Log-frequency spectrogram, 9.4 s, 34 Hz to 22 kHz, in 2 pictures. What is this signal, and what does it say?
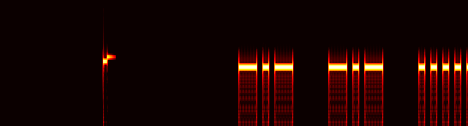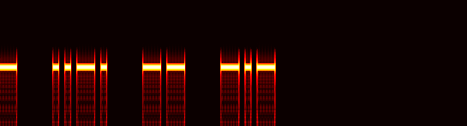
Morse code, heard as a keyed tone, about 20 wpm, spaced as for 15 wpm, 700 Hz. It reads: KK4FMK
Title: 200 Lesson 32g - Letter k - Call Signs 20wpm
